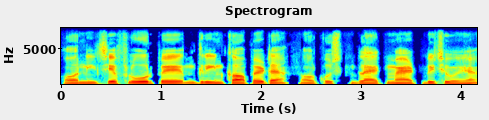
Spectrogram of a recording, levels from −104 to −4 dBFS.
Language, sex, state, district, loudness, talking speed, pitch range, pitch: Hindi, male, Chhattisgarh, Rajnandgaon, -18 LUFS, 200 wpm, 120-135 Hz, 125 Hz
